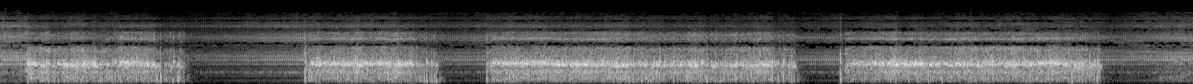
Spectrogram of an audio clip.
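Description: Homemade waste-oil burner on its first lighting, with a temporary MIG-tip nozzle: compressed air and atomised oil rush through the nozzle in four surges of one to three seconds, with a quieter steady hiss in between. The flame is catching but not yet burning steadily.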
